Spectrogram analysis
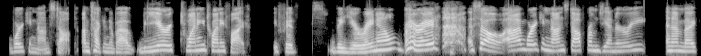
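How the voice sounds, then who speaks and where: A woman speaking English as a second language tells a lively, laughing story about her career. Her audio is a bit dull and dry. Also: mid-range voice, no room sound. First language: not English. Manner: lively, laughing, quotes her own thoughts. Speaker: actress and interview guest. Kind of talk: casual interview storytelling.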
